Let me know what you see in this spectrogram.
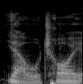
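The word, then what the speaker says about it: yau choy: here i use yujoy in cantonese pronounced yao choi or choi sam i bought about two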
